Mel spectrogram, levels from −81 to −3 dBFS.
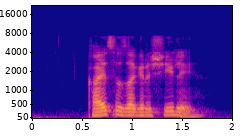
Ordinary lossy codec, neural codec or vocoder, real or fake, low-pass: MP3, 96 kbps; none; real; 7.2 kHz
